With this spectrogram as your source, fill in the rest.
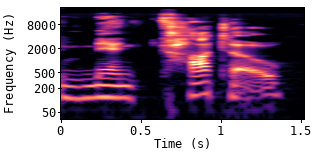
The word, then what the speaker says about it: Mankato: the island these guys is Minnesota State University Mankato like that's how you say it finally and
